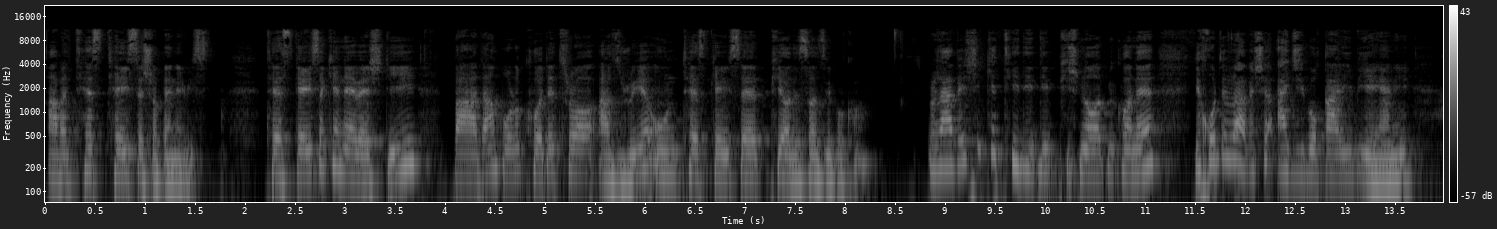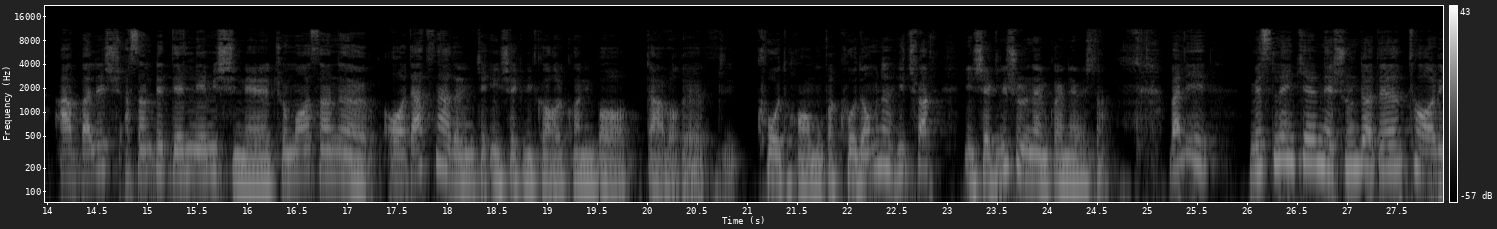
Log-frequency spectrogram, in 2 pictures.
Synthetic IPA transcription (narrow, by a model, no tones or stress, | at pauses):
ʔævːælt̪ʰest̪̚cʰejseʃɔbe̞ne̞̰vḭːst̪ʰe̞st̪̚cejsecʰe̞ne̞ve̞ʃt̪ib̥æːd̪ænboɾukʰod̪e̞t̪ʰɾɔːʔæzɾuːje̞ʔunt̪ʰest̪̚cʰejsepʰijɒːd̪e̞sɒːzibokʰo̰n | ræve̞ʃiːcʰe̞t̪ʰid̪id̪iːpʰiːʃnehɒːd̪mikʰo̞ne̞je̞xo̞ɾd̪eræve̞ʃḛʔæd͡ʒiːbo̞ɣæɾiːbiejæniː | ʔævːæle̞ʃæsænbe̞d̪e̞lne̞miːʃiːne̞t͡ʃʰo̞nmɒːæsænɒːd̪æt̪ʰnæd̪ɒːɾiːmcʰe̞ʔinʃecʰlikʰɒ̰ːɾkʰo̞niːmbɒ̰ːd̪̥æɾvɒ̰ːɣe̞̰ | kʰod̪hɒːmunvækʰod̪ɒːmunæɦiːt͡ʃvæxt̪inʃe̞cliːʃuɾuːne̞mikʰonine̞ve̞ʃt̪æ̰nvæli | me̞sle̞iːŋcʰe̞ne̞ʃund̪ɒːd̪e̞t̪ʰɒːɾ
